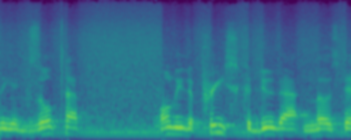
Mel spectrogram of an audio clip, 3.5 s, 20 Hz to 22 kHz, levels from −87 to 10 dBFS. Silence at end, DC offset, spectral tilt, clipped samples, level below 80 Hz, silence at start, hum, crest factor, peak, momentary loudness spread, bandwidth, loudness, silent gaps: 0 s; under 0.1%; -4.5 dB/octave; under 0.1%; -66 dBFS; 0 s; none; 14 dB; -2 dBFS; 11 LU; over 20 kHz; -16 LUFS; none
